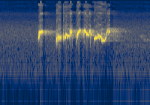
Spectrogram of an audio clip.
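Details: Red-whiskered bulbul singing wild in La-u forest: one short, loud warbled phrase of quick slurred whistles that rise and fall, lasting about a second, over quiet background.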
